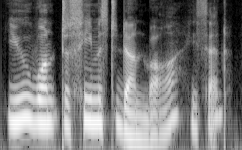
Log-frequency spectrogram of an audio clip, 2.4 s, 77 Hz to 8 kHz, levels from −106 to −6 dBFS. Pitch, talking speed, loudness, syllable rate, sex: 165 Hz, 200 wpm, -19 LUFS, 4.1 syllables/s, male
